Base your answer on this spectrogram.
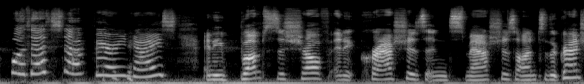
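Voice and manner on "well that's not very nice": high, put-on old lady scolding; imitated old lady voice; old woman. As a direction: chide mildly in an old woman's falsetto. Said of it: "and she's like".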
